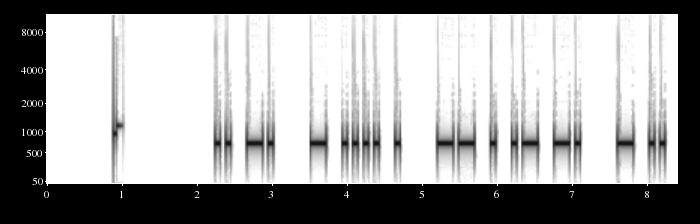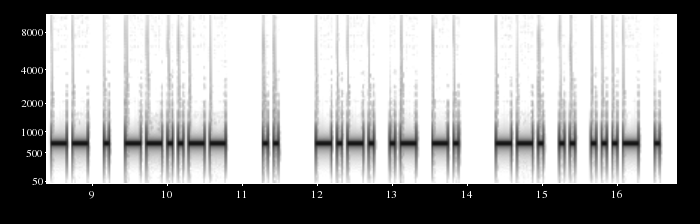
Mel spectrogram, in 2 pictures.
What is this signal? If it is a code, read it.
Morse code, heard as a keyed tone, about 17 wpm, 700 Hz. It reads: IN THE MEAN TIME, I CAN GIVE
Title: Sentences from Top 1000 Words - Review Part 3 - 17wpm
